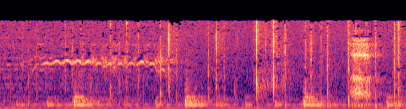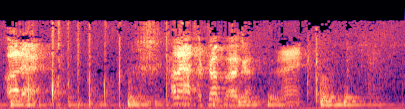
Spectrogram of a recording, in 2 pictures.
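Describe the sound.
Horses set off west, with loud whinnies and neighs and a few clip-clopping hooves, while men talk over them.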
